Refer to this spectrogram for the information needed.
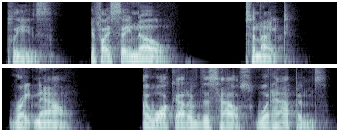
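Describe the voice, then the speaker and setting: A man voicing a wary young woman who is shaken but direct, asking halting, careful questions. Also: mid-range voice, sing-song, no room sound, studio quality. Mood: uneasy.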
